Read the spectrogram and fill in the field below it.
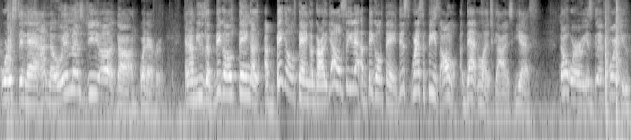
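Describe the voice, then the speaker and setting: A woman's voice: a little high, a bit bright, a little hiss or hum. Chatty woman cooking for her viewers. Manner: chatty, talks straight to viewers, says "guys" and "y'all". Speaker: cooking vlogger. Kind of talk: casual cooking demonstration. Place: home kitchen.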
